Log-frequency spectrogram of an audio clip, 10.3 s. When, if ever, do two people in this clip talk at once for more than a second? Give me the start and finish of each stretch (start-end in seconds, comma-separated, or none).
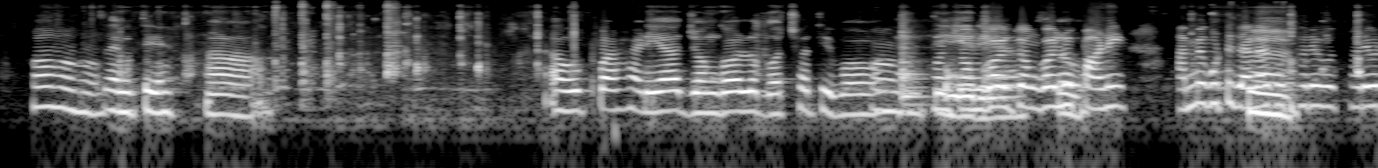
none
